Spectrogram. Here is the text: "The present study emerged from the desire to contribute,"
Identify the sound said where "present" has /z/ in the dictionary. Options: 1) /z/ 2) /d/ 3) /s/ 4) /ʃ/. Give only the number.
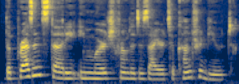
1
